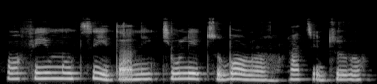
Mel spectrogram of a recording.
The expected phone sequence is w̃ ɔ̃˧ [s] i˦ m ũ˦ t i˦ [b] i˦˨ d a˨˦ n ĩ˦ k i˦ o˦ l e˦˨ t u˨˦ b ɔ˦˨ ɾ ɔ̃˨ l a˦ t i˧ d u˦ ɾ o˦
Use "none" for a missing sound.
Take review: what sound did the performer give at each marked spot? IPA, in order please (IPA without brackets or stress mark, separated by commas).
f, none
